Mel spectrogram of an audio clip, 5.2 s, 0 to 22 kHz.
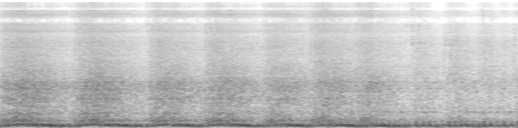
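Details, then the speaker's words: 1970 Honda CB450 barn find parked 20 years: uneven, lumpy idle with lopsided beat and periodic surges; misfiring on one cylinder whose points/ignition timing was disturbed, needing timing with a timing light. "The bike did start, but it was misfiring on one cylinder, and that was the cylinder that he actually messed the timing with."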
